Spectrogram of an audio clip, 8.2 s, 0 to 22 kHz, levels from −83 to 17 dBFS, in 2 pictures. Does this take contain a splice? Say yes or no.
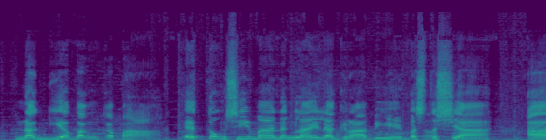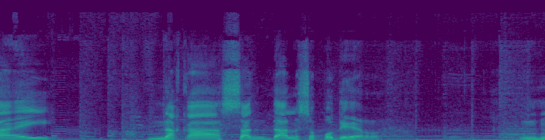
no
